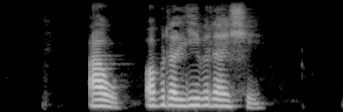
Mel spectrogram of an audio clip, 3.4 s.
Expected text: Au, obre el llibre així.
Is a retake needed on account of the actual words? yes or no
no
